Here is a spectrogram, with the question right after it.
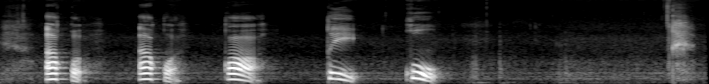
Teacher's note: The makhraj of qaf, it comes from the deepest part of the tongue. Okay, it is close to the roof of the mouth. The back tongue is raised and the sound is heavy.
